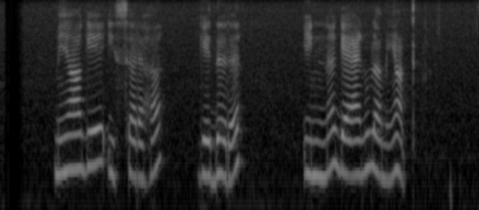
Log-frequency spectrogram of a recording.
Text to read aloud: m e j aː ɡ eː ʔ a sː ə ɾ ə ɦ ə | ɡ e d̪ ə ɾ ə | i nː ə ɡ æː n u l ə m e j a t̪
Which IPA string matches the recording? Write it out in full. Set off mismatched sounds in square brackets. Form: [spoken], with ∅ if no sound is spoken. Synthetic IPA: m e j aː ɡ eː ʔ [i] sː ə ɾ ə ɦ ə | ɡ e d̪ ə ɾ ə | i nː ə ɡ æː n u l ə m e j a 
